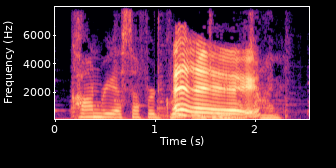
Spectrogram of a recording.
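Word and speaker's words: Khaenri'ah: It's been so long since I've done the quest with Danley that I forgot how it's pronounced. That's right, Conria. Conria suffered greatly during that time.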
